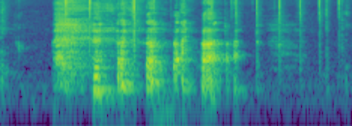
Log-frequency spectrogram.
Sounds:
Laughter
